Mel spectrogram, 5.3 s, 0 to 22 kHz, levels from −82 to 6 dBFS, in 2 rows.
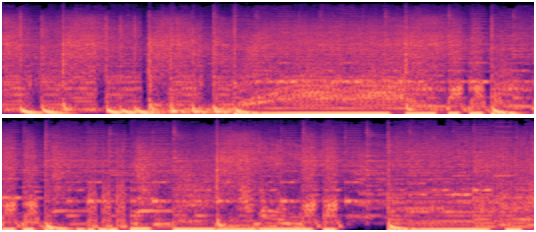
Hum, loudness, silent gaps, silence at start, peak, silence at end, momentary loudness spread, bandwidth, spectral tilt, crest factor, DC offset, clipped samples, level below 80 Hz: none; -10 LUFS; none; 0 s; 0 dBFS; 0 s; 3 LU; 18.5 kHz; -4 dB/octave; 8 dB; 1%; 0.7%; -10 dBFS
